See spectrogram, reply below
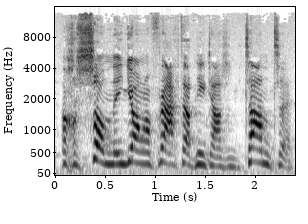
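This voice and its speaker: A high, very animated voice of a doting aunt in a radio drama. She fusses and exclaims, swinging widely in pitch as she chides her nephew. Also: moderate pace. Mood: indignant, scolding. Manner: exclamatory, fussing, chiding. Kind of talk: radio play acting.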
